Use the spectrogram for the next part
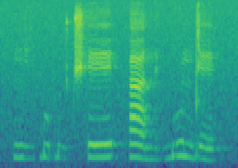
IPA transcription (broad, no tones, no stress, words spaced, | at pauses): ni̤ɓuɓṳ t͡ʃʰe | anɛ̤ ɡ͡bunde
